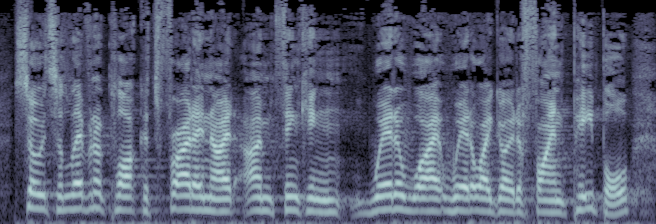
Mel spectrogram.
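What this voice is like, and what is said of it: Australian accent. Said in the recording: “a guy sitting next to me hears my accent. He says to me, "Are you from Australia?" And I said, "Yeah."”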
